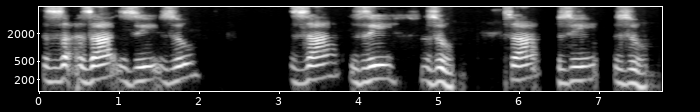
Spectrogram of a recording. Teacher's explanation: These are pronounced from the tip of the tongue touching the inner edge of two top teeth and two bottom front teeth.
